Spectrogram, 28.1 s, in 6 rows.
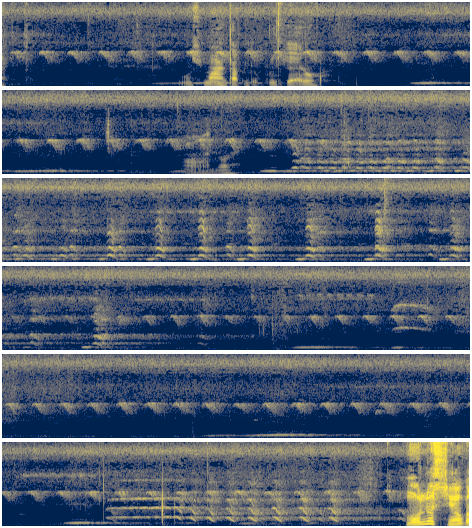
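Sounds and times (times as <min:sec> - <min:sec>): thin high ticking bird calls: 0:00.0 - 0:08.8.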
